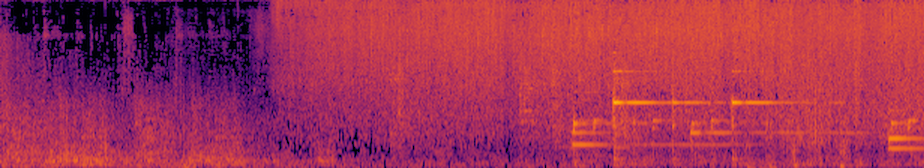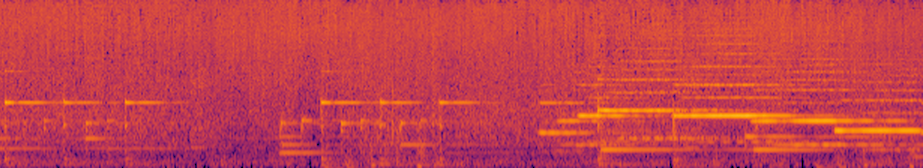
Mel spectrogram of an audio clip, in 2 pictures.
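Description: Steady rain patters throughout. Soft melodic music notes come in after the first few seconds and build to a fuller passage near the end, while the rain continues underneath.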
